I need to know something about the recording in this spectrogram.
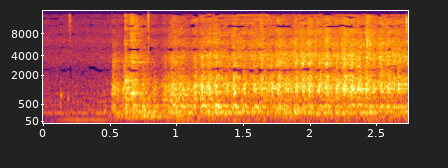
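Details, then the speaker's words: LG LM-U1350A stereo CD mechanism after cleaning: a small motor starts with a buzzy, chattering whir as the tray mechanism runs, though the CD plays fine; a poorly lubricated gear is suspected. "Esse barulhinho na mecânica ficou, galerinha, porque provavelmente alguma engrenagem da mecânica deve ter sido mal lubrificada."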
